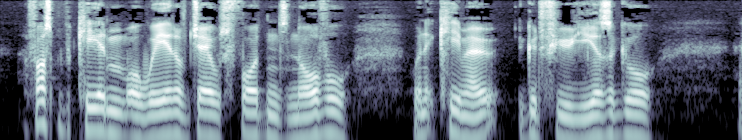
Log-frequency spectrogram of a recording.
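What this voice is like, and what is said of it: Scottish accent. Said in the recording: “as the title and my accent might give away”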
